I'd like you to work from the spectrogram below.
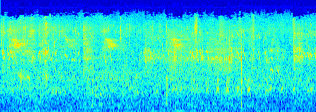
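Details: Growing ducklings calling more as they get hungry: a busy stream of short, high peeps repeated rapidly and overlapping, with occasional sharp clicks and a steady background hiss.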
